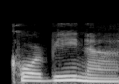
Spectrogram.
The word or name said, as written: corbina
